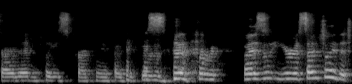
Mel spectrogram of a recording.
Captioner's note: laughs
